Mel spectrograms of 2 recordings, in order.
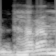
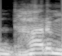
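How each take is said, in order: First: धर्म as dha-ram, in two syllables; wrong split reading of धर्म, dha-ram; misread धर्म. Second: धर्म as dharm, one syllable; natural धर्म with no vowel before the m; correct धर्म. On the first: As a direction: put a vowel between r and m in धर्म. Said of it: "धर्म नहीं होता". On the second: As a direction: join r and m at the end of धर्म. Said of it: "धर्म होता है". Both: Shown as a demonstration.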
